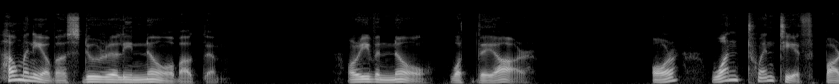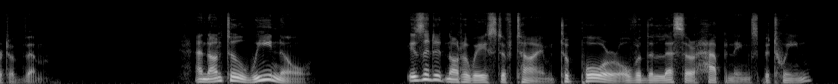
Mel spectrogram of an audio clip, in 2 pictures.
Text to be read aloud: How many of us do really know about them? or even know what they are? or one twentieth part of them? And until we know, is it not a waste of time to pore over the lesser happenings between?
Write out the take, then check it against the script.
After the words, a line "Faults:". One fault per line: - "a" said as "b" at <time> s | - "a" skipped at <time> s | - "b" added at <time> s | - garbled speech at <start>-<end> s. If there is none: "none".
How many of us do really know about them? or even know what they are? or one twentieth part of them? And until we know, isn't it not a waste of time to pore over the lesser happenings between?
Faults:
- "is" said as "isn't" at 12.4 s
